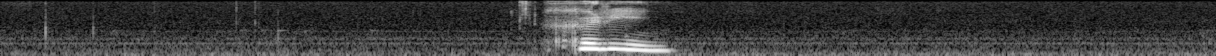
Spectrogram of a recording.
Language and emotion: Russian, angry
